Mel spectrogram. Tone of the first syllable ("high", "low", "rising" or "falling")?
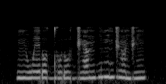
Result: low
